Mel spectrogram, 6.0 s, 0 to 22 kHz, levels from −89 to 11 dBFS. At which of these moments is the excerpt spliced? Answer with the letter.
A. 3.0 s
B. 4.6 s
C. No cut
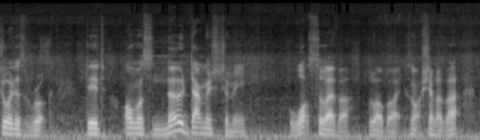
B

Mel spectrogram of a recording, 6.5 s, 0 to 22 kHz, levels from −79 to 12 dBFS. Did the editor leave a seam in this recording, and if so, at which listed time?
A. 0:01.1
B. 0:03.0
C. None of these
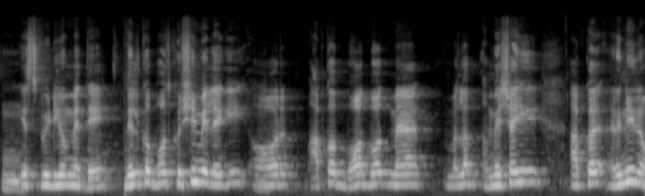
C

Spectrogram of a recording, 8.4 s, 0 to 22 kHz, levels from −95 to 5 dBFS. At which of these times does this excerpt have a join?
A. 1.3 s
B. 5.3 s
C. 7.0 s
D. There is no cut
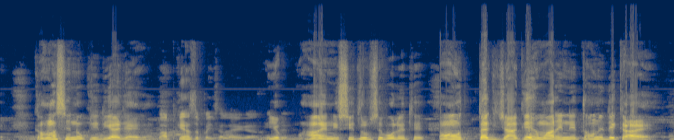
B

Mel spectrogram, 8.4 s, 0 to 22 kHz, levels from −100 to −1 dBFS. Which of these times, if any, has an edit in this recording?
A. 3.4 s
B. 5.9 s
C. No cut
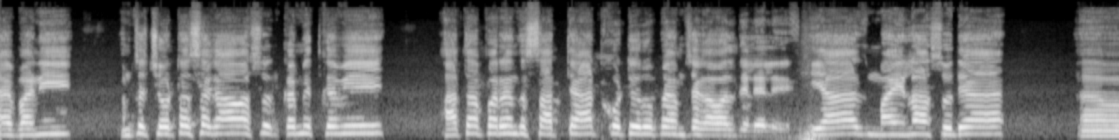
B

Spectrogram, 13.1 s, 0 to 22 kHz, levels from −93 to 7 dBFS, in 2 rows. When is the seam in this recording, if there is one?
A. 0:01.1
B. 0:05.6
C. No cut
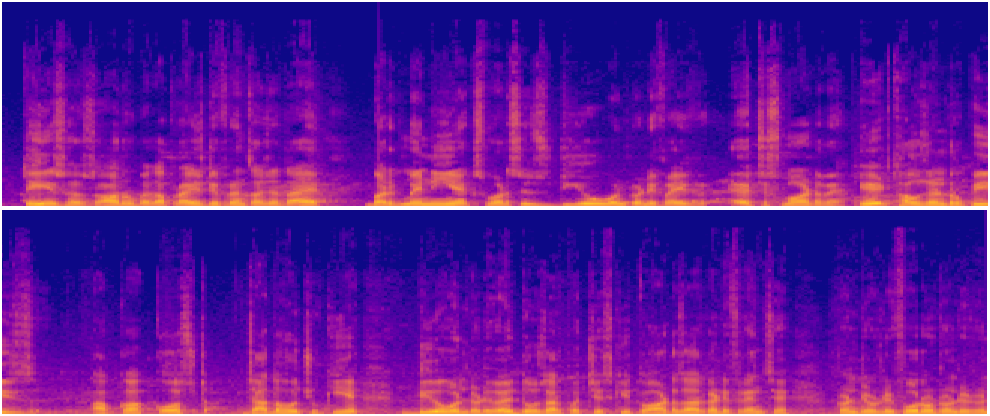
B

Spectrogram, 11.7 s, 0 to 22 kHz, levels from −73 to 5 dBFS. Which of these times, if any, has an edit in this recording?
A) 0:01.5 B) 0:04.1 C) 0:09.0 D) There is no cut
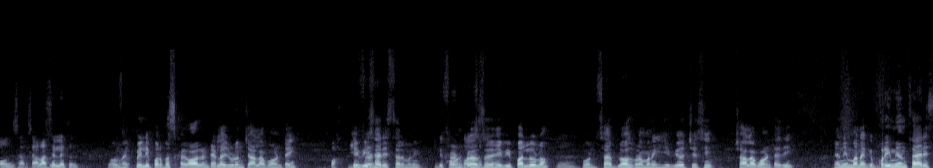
A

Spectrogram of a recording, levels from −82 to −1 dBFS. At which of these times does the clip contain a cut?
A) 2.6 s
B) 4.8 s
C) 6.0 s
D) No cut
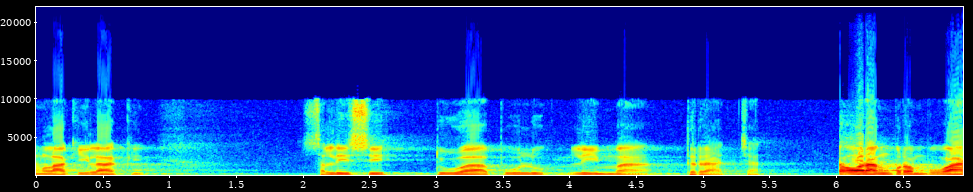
C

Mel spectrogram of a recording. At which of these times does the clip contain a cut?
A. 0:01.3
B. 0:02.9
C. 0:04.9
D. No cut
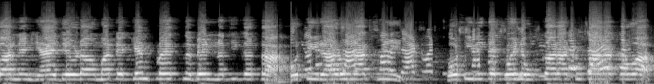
B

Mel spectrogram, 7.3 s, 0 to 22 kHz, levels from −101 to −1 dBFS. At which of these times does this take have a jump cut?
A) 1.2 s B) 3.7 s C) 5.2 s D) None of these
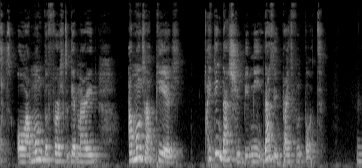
C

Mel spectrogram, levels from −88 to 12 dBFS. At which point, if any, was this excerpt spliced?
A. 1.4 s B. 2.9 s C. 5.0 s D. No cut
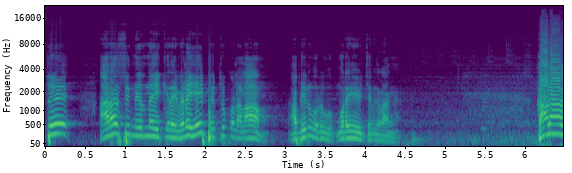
D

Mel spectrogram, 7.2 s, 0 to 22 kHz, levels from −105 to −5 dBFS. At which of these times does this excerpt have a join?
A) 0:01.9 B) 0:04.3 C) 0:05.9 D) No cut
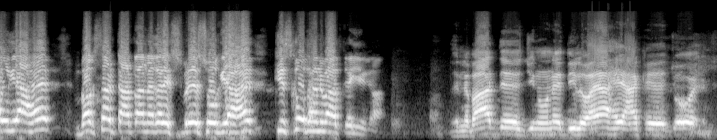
D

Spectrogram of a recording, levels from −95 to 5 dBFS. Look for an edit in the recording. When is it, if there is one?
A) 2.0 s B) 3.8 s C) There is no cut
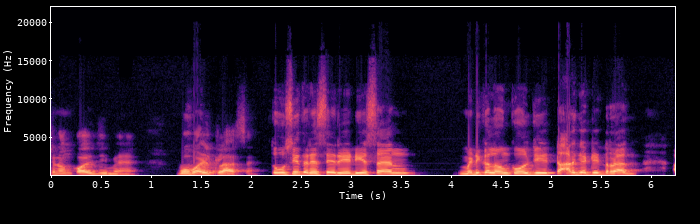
A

